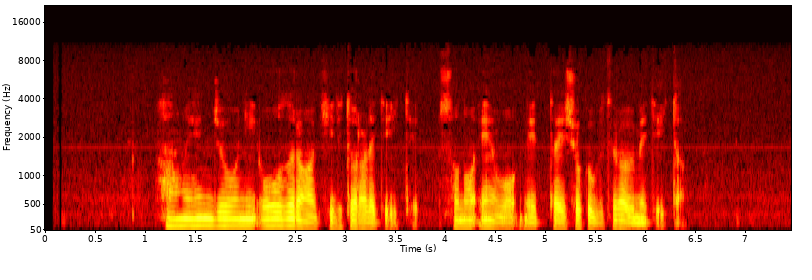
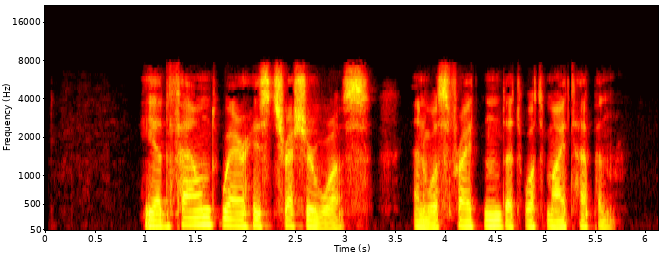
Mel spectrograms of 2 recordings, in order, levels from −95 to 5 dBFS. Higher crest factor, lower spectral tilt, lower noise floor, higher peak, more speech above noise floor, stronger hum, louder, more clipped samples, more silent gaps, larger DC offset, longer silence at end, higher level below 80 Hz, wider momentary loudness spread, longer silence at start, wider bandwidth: about the same, 20 dB vs 16 dB; first, -8 dB/octave vs -4.5 dB/octave; second, -58 dBFS vs -70 dBFS; about the same, -4 dBFS vs -2 dBFS; second, 37 dB vs 54 dB; neither; second, -22 LUFS vs -17 LUFS; neither; neither; neither; first, 1.1 s vs 0.45 s; second, -54 dBFS vs -48 dBFS; first, 14 LU vs 9 LU; first, 1.15 s vs 1 s; second, 7 kHz vs 7.8 kHz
